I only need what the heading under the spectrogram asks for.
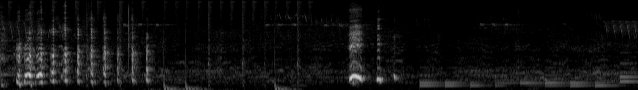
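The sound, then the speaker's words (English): A loud, rapid flurry of chirps from several birds, overlapping in quick bursts, then a single sharper call before the chatter fades and a steady tonal hum takes over. “I think I'm at a bird party.”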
